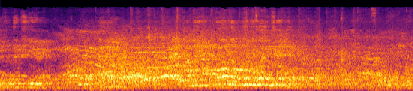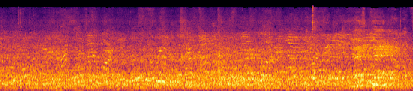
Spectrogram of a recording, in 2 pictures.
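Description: An audience cheers and chatters loudly in a large hall.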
